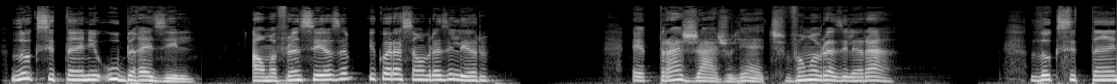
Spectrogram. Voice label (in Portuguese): voz da marca; loccitane brasil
